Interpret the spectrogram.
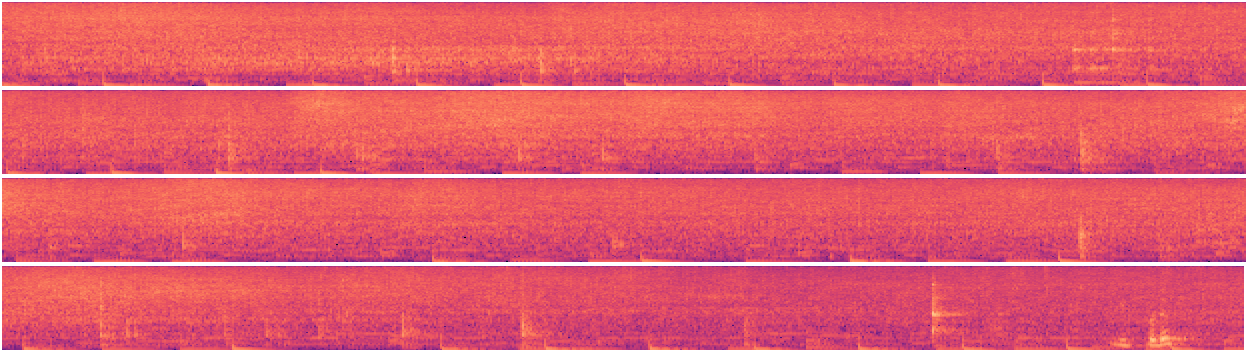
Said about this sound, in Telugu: ఇప్పుడు మనం ఫైనల్గా మనం చికెన్ వేసుకుంటున్నాం.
